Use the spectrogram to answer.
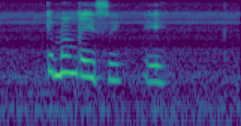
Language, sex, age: Northern Sotho, female, 21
